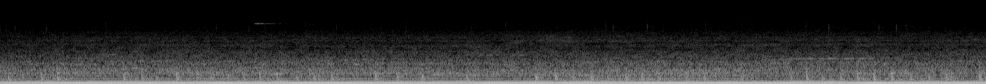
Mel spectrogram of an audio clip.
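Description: Steady low background hum at an unchanging level, with a faint even hiss above it.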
